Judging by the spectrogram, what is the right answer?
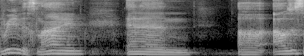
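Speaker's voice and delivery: usual speaking voice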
